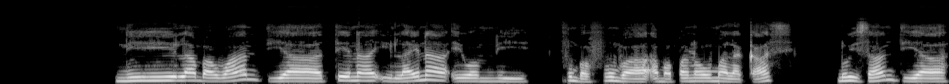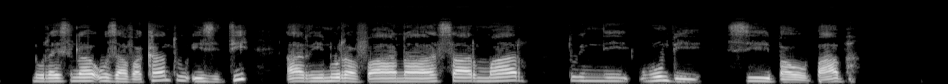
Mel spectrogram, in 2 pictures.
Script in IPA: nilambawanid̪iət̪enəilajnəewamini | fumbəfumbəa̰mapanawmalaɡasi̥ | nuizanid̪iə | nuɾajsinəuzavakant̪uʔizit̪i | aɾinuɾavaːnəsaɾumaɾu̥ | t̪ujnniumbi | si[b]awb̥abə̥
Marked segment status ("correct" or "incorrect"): correct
